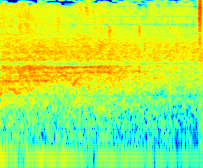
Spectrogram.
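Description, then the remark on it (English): An audience applauds a question about a Secretary of Education nominee, a dense wash of many hands clapping at once at a fairly even level for the whole stretch, easing off slightly toward the end with no voices standing out. “Pretty roundly applauded.”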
